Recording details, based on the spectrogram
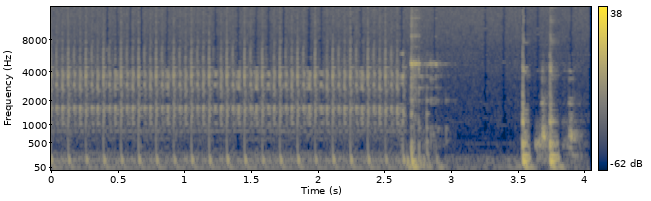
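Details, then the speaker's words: Ford Fiesta direct-injection petrol after repairing a stuck-open overfueling injector, injector one heard through a stethoscope/accelerometer: crisp, even ticking about seven per second, then two sharp taps; normal. "Two taps again, injector number two. So it's far more crisp than before."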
